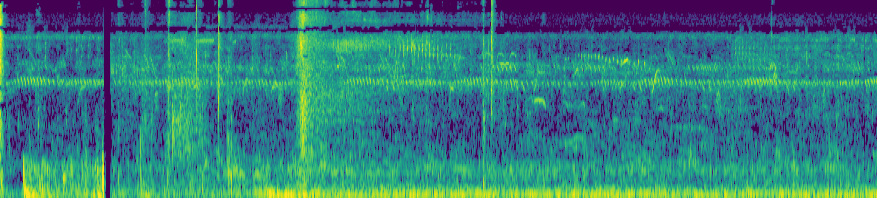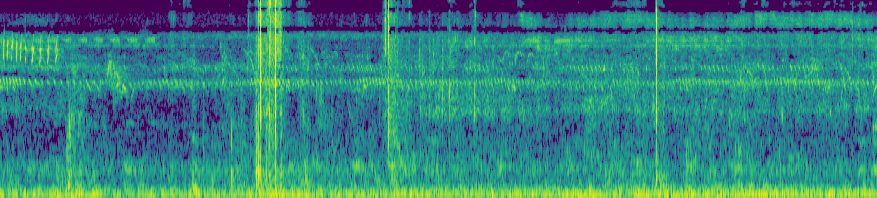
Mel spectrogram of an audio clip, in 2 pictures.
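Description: Quiet open-air ambience: a steady low rumble, a faint steady high-pitched hum, and a few sharp clicks, two of them close together about two-thirds of the way through.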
